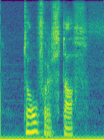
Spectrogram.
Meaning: magic wand, stick or staff used to perform magic
- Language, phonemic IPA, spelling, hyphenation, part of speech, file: Dutch, /ˈtoː.vərˌstɑf/, toverstaf, to‧ver‧staf, noun, Nl-toverstaf.ogg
